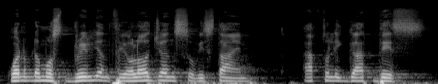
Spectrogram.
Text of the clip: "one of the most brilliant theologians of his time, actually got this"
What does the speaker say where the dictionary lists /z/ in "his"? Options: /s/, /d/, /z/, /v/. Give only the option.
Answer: /s/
